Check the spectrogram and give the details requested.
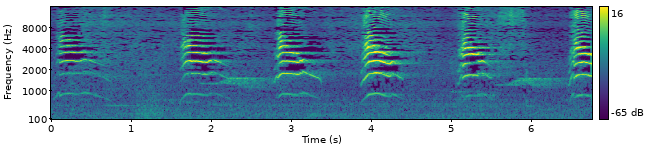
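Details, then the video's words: Tiny kitten calling for its mother cat, giving loud, clear, drawn-out meows that rise and fall, about one every second, in a quiet room with a woman's voice briefly nearby. "kitten crying for momma cat"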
